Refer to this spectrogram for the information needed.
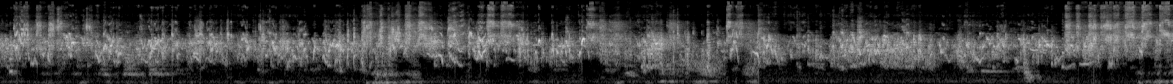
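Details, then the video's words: Afternoon budgie chorus: a dense, continuous babble of high squeaks, chirps and whistles from several birds, with occasional low knocks. "Budgie Afternoon Whistles"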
